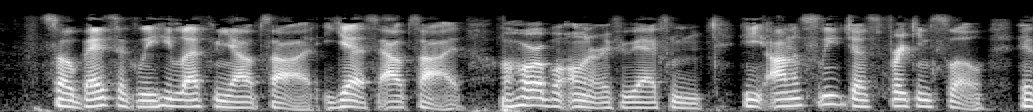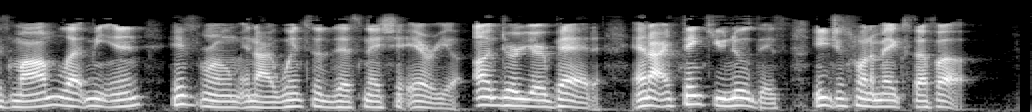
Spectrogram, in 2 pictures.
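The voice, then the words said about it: Fake voice for a dog. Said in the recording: “I'm going to use a fake voice to cover up what she's actually saying.”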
